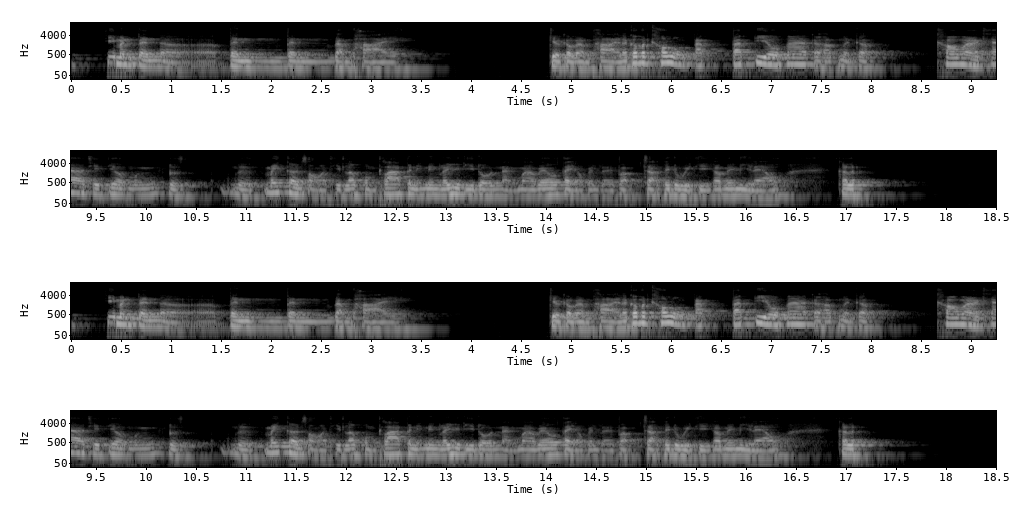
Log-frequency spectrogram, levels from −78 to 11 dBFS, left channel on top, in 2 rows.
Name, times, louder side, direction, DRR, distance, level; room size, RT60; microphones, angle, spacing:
voice 1, 0.4-3.3 4.8-6.3 6.6-8.0 8.7-10.4 10.7-17.1, equal, ahead, 1 dB, 2.0 m, -30 dB
16.5 x 12.0 x 4.2 m, 0.72 s
head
